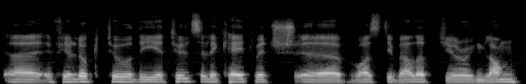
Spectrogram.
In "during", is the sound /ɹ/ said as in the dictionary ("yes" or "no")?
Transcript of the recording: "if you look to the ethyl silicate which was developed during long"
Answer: yes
